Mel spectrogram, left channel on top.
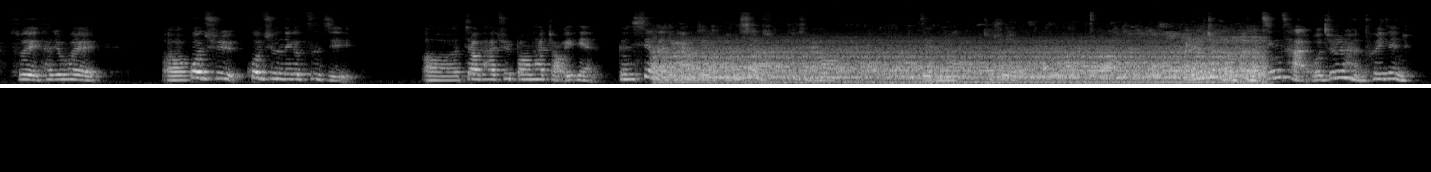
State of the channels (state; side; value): silent; right; digital silence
